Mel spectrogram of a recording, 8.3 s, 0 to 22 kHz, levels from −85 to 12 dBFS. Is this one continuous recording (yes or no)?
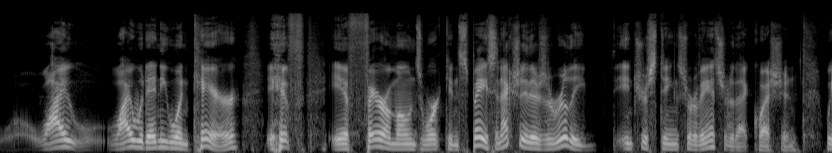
yes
